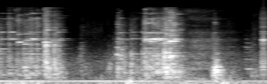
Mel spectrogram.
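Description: Hand-pumped brake windlass working: several sharp metallic clinks with a ringing tail as its iron pawls, ratchet and chain take each stroke of the handles. A steady low hum runs underneath.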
